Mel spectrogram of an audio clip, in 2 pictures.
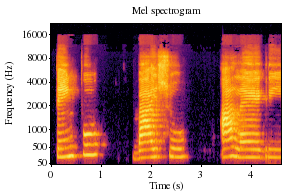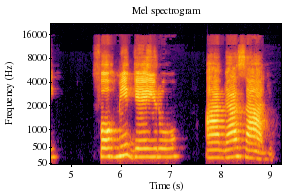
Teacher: A letrinha O e a letrinha E nessas palavras estavam fraquinhas, fraquinhas, fraquinhas. O O ficou com o som de U e a letrinha E ficou com som de I. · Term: Sons fraquinhos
